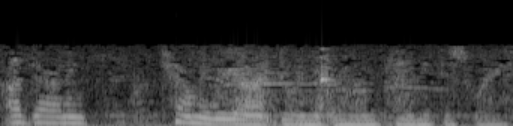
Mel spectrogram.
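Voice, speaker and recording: An actress playing a devoted, insecure young wife in a 1950s radio drama. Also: female voice, low-pitched, a little fast, natural voice. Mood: anxious. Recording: muffled old 1950s radio recording with music.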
